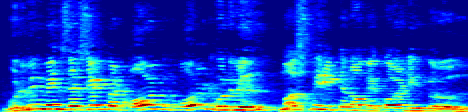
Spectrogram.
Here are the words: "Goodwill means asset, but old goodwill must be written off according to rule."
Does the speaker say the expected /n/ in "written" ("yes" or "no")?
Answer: yes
